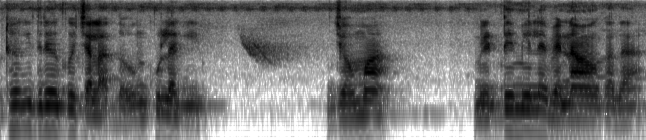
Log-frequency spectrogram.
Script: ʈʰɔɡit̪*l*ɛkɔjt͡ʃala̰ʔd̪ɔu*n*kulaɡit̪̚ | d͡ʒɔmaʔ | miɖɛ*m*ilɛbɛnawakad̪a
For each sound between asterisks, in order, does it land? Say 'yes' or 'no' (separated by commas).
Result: no, no, yes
